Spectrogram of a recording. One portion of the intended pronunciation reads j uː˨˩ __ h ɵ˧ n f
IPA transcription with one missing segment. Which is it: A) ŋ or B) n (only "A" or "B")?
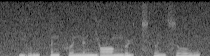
A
